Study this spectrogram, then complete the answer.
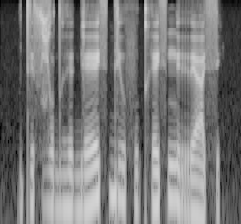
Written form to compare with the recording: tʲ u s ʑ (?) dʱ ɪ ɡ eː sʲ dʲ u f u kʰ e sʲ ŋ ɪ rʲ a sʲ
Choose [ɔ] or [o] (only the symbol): o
